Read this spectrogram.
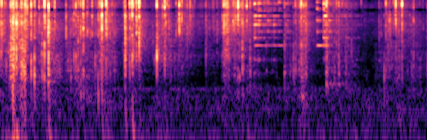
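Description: A plastic snack wrapper tears open.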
